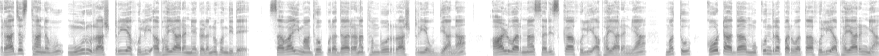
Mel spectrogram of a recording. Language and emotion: Kannada, neutral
